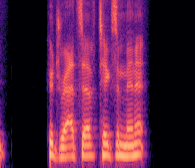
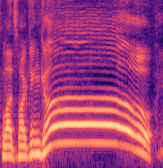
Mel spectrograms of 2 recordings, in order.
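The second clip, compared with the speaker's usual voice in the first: drawn-out hype yell; 9 semitones higher, 4 dB louder, much slower than usual. Retold or imitated. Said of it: "the line change is like".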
